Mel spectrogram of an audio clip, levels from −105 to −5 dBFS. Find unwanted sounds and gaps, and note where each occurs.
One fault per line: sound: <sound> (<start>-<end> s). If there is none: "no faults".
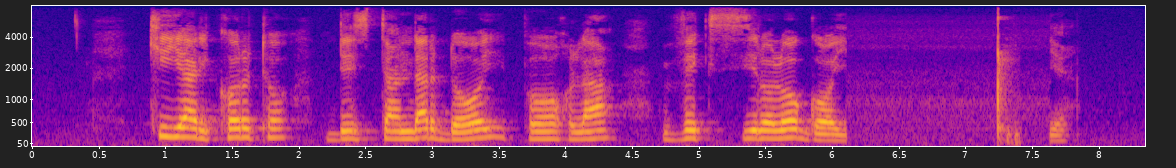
sound: thud (7.2-7.4 s)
